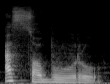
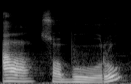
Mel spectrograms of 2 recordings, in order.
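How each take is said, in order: First: The L merges into a doubled S sound. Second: The L sound is pronounced before the S. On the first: The speaker calls it right. "harusnya dibaca as-soburu" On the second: The speaker calls it wrong. "Kalau ada yang baca al-soburu, maka itu salah"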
